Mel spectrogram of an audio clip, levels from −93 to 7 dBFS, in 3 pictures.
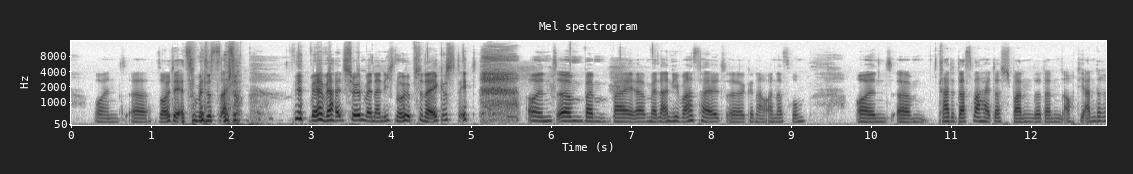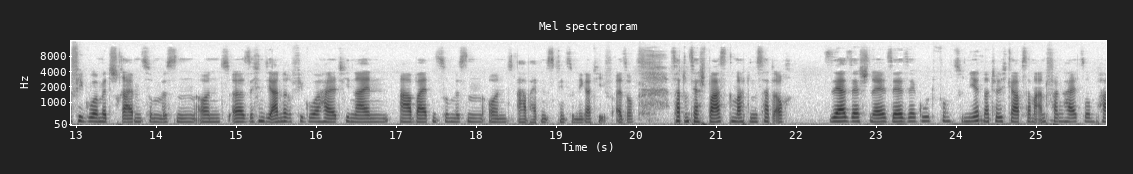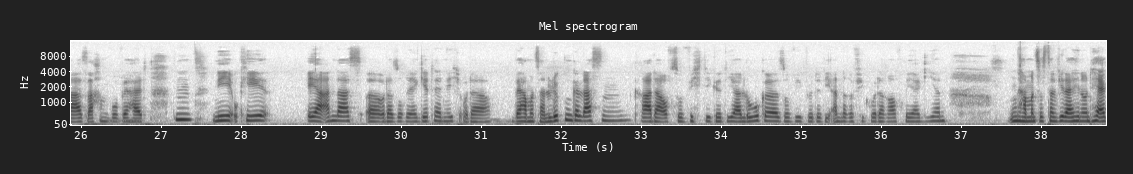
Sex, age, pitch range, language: female, 30-49, 160-185 Hz, German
